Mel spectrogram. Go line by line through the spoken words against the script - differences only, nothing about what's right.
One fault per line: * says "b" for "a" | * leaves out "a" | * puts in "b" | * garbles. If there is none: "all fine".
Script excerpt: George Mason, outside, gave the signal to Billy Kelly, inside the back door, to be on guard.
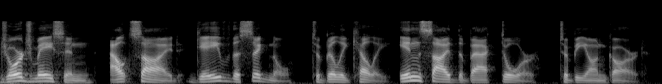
all fine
